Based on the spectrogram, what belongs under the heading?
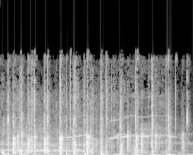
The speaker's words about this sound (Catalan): Molt bé a tots, un aplaudiment.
